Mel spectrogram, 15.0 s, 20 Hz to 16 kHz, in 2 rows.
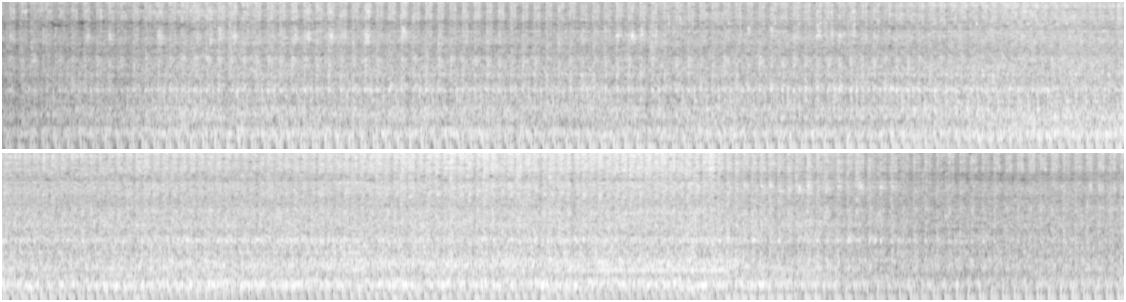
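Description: A John Deere 210 lawn tractor engine idles steadily, a loud continuous mid-pitched drone with a slight vibration that holds nearly unchanged throughout, with no voices.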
